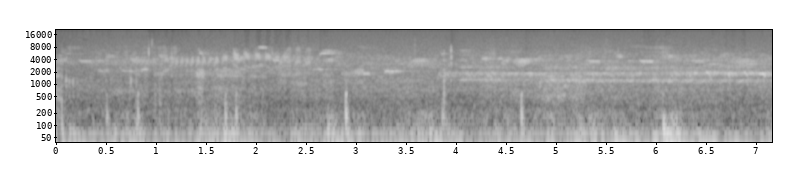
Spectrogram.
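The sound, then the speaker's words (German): Green woodpecker laughing call, a faint run of repeated notes in the latter part over a steady outdoor background with scattered clicks. “Der Grünspecht lacht uns wieder mal aus.”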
